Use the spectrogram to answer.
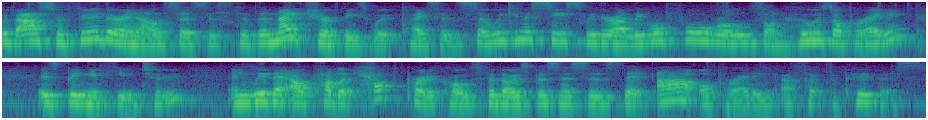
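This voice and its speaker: Lively intonation marks a woman speaking in a New Zealand accent. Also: medium pitch for a woman, fairly quick pace. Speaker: prime minister. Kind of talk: government press briefing.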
